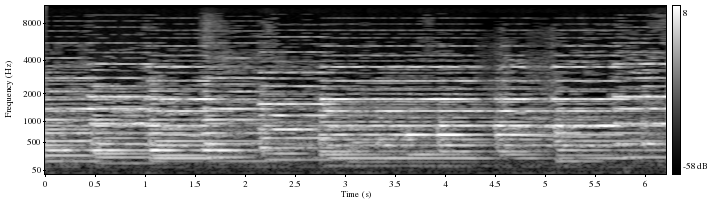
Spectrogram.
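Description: Church organ playing a hymn in sustained chords that change about once a second.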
